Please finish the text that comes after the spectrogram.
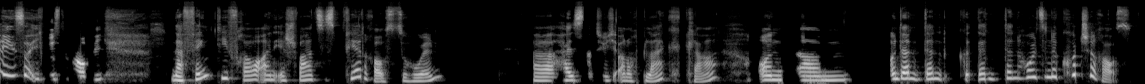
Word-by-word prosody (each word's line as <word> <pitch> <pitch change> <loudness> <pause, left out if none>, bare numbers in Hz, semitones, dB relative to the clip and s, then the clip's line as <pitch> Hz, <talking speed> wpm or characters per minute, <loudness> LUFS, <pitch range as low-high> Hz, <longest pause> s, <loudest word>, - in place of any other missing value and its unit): die 425 -3 +4
so 430 0 +6
ich 250 -8 -5
wusste 225 +2 -3
überhaupt 230 -1 +5
nicht 225 - -7 0.6
da 190 -2 +5
fängt 250 - +1
die 285 - +2
Frau 205 -5 -1
an, 215 0 +1
ihr 200 -1 -3
schwarzes 200 +1 +2
Pferd 300 -3 -2
rauszuholen. 160 - -2 0.9
Äh, 175 -1 +2
heißt 190 0 +5
natürlich 185 -3 -8
auch 170 - -2
noch 160 -2 -4
Black, 240 - -5
klar. - - -6 0.4
Und, 210 0 +3 0.2
ähm 195 +2 +2 0.4
und 255 +2 +3
dann 265 -3 +4
dann 255 +1 +2 0.2
k 230 - -4
dann 245 +1 -2
dann 290 -1 -3
holt 335 0 +2
sie 340 - -1
'ne 350 0 +2
Kutsche 460 -4 0
raus. - - -3
225 Hz, 185 wpm, -21 LUFS, 195-285 Hz, 0.9 s, so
